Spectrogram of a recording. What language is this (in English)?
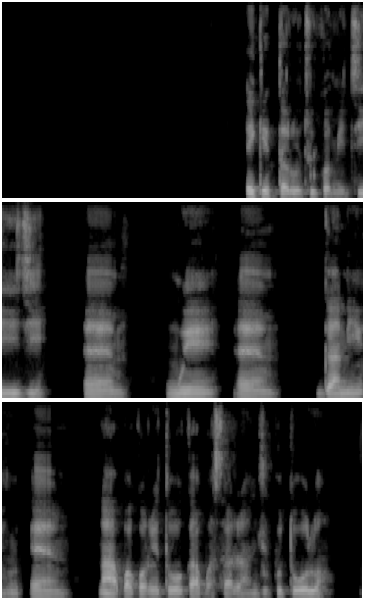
Igbo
